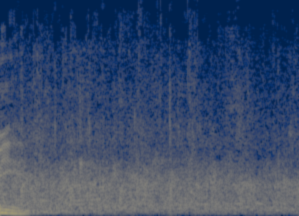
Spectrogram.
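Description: Audience applause, slowly dying down.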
